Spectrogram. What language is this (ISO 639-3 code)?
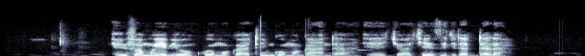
lug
